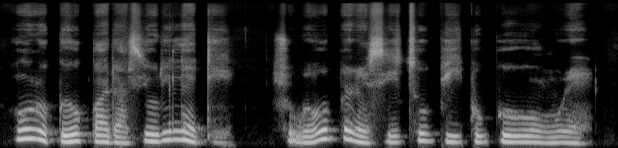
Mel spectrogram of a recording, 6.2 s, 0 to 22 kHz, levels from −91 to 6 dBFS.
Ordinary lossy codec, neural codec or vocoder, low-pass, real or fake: none; autoencoder, 48 kHz, 128 numbers a frame, DAC-VAE, trained on Japanese speech; none; fake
